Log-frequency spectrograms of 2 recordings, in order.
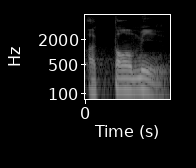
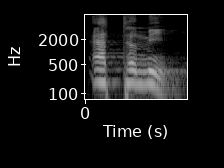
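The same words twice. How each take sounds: First: The stress is on the second syllable. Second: The stress is on the first syllable. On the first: The speaker calls it wrong. "not atomy ... it is not a Tom" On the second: The speaker calls it right. "very atom, very small"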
